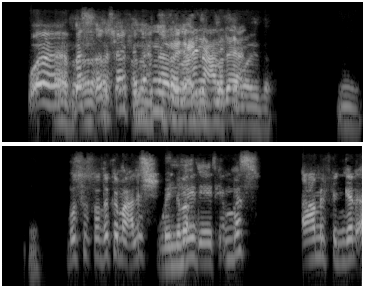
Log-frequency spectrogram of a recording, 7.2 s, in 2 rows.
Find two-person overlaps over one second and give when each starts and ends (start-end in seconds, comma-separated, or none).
0.5-2.5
